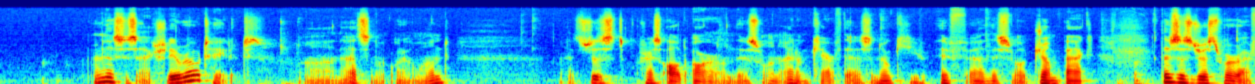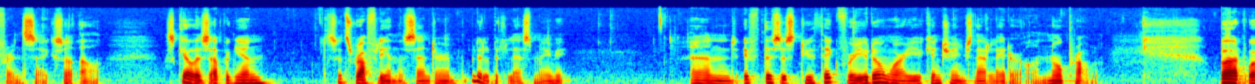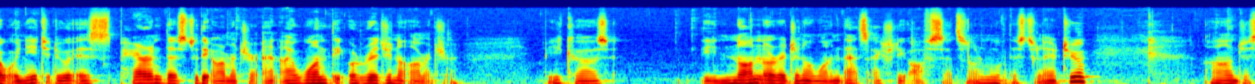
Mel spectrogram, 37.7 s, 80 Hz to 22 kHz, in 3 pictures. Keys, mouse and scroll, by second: 3.0 shift+Left, 6.3 alt+r, 7.3 KP_1, 12.4 s, 13.3 s, 16.7-18.1 drag, 17.1 s, 18.1 s, 19.3-22.4 drag, 19.3 s, 22.4-25.4 middle drag, 25.4-29.8 drag, 29.8 1, 33.3-34.3 drag, 34.3 m, 35.1 2.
